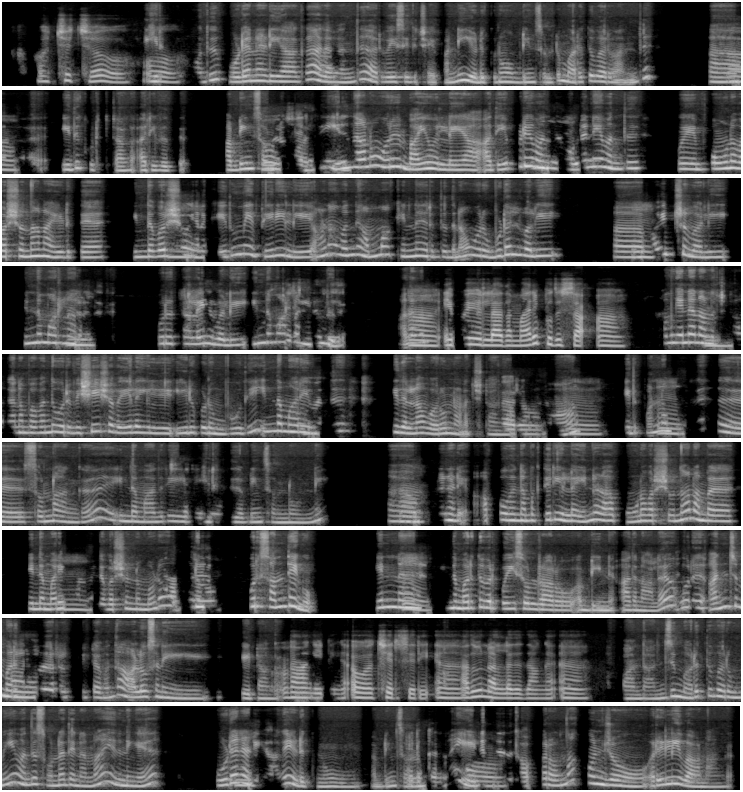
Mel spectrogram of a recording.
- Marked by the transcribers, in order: tapping; distorted speech; static; mechanical hum; drawn out: "ம்"; other background noise; unintelligible speech; in English: "ரிலீவ்"
- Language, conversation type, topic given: Tamil, podcast, உடல்நலச் சின்னங்களை நீங்கள் பதிவு செய்வது உங்களுக்கு எப்படிப் பயன் தருகிறது?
